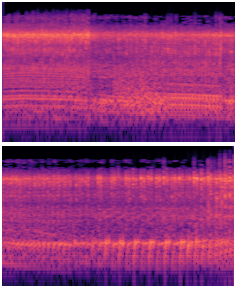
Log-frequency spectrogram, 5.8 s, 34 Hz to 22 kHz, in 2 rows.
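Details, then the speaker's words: 670cc V-twin Predator go-kart revived after sitting for months with carburetor problems: loud, raw, crackling V-twin bark with sharp exhaust pulses and no damping; open exhaust running without any muffler. "I don't want to ride it anymore. It's way too loud."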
